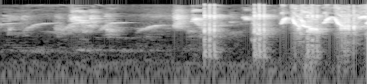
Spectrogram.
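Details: Black-winged myna in lively song, used as a lure to prompt reluctant birds to sing: thin rising whistles and soft slurred notes open, then loud harsh rasping bursts and squeaky chatter follow in quick succession.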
